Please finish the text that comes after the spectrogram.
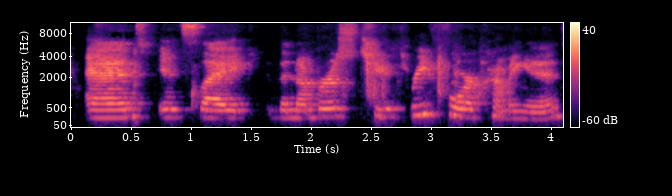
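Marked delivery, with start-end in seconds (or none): none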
